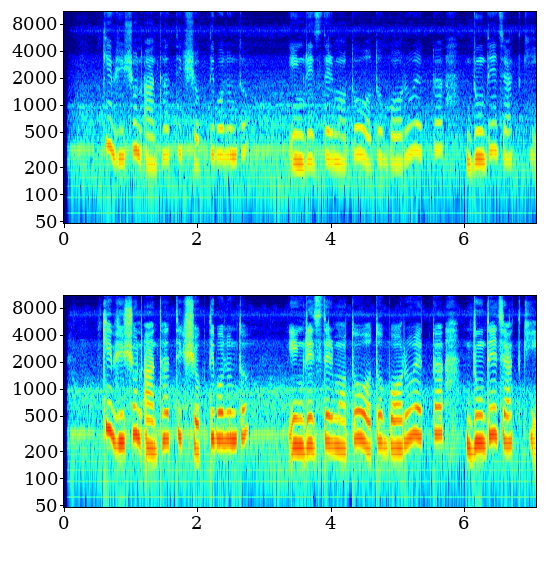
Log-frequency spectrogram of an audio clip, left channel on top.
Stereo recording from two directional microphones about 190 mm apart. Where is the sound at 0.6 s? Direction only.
35° right (ahead or behind).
